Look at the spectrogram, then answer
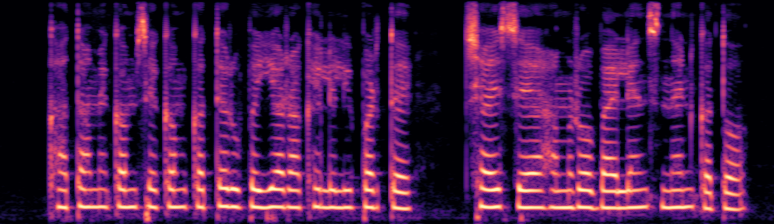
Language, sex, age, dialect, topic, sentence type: Maithili, female, 41-45, Angika, banking, question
